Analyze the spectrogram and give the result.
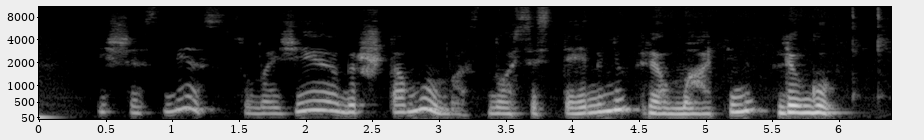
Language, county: Lithuanian, Kaunas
